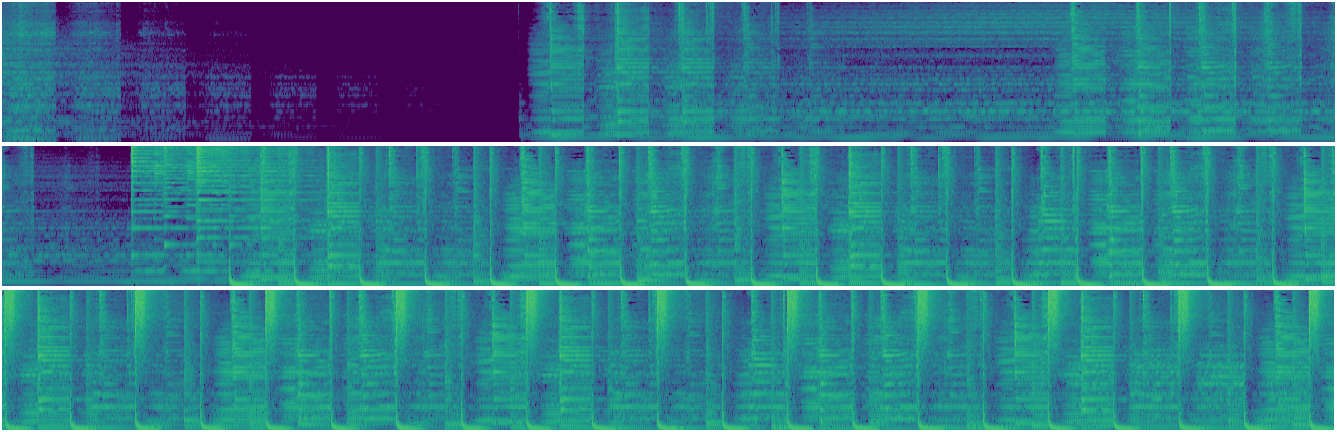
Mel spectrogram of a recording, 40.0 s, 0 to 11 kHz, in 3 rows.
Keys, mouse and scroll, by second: 1.8 r, 2.4-6.4 drag, 6.4 shift+Page_Up, 8.0-12.2 drag, 12.2-13.6 shift+drag, 14.8 l, 15.9 shift+Page_Up, 17.2 ctrl+z, 18.0 click, 18.9 shift+Page_Up, 20.4 shift+click, 21.4 b, 23.7 click, 24.2 F3, 24.5 F2, 24.7-28.2 drag, 28.5 click, 30.0-33.4 typing, 31.4 shift+Return, 33.5 ctrl+space, 36.0 click, 36.0-39.9 drag.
